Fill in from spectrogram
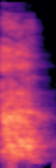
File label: Pain Crewmen; Warframe; CorpusCrewmen; CrewmanB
